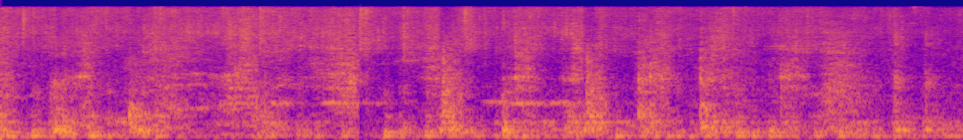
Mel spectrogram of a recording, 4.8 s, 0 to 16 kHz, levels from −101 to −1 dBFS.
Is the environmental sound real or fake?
real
